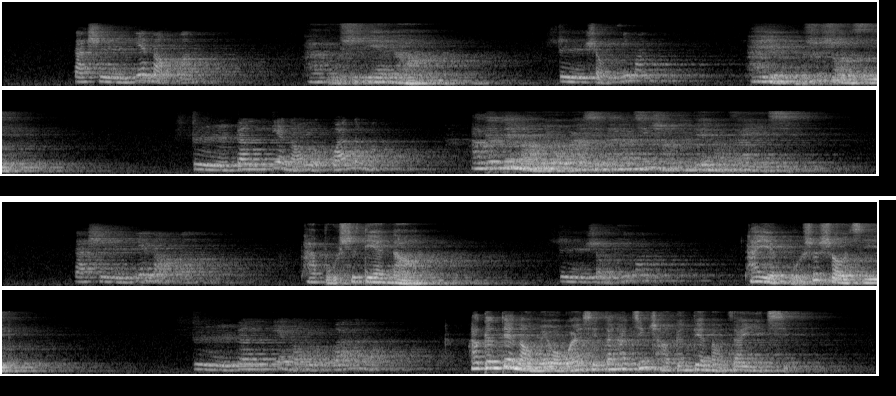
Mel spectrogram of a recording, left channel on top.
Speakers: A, on the left; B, on the right.
A: 那是电脑吗？
B: 它不是电脑，
A: 是手机吗？
B: 它也不是手机，
A: 是跟电脑有关的吗？
B: 它跟电脑没有关系，但它经常跟电脑在一起。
